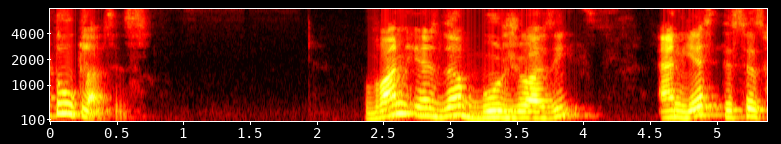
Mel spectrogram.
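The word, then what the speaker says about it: bourgeoisie: One is the bourgeoisi and yes this is how you pronounce it. I guess please pronounce it as this only bourgeoisi.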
